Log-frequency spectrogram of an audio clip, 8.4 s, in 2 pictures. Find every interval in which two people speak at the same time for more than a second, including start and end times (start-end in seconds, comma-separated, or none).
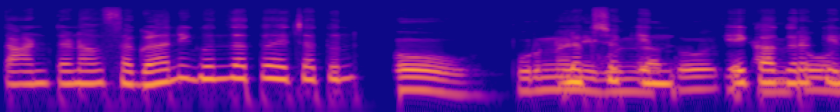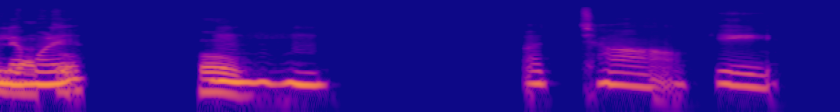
2.9-4.5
